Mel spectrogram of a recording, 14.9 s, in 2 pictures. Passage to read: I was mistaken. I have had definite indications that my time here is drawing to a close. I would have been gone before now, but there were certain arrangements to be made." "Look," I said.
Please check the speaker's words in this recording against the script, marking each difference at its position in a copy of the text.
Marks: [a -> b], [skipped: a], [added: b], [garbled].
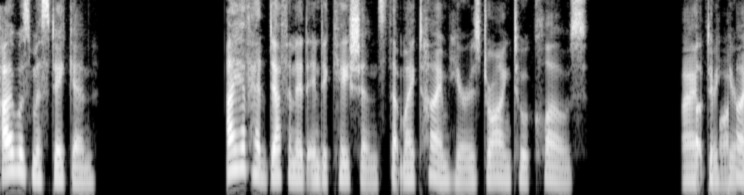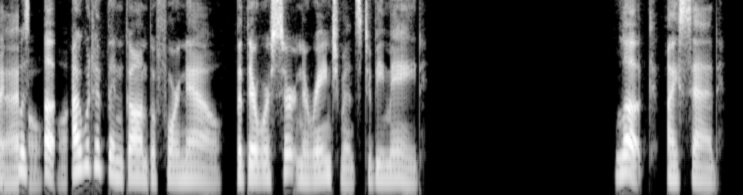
I was mistaken. I have had definite indications that my time here is drawing to a close. [garbled] I would have been gone before now, but there were certain arrangements to be made." "Look," I said.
